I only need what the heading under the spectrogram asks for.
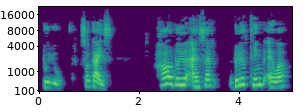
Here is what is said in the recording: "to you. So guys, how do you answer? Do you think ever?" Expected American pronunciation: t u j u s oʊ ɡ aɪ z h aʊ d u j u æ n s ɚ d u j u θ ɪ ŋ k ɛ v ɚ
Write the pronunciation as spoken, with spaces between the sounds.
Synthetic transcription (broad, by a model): t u j u s oʊ ɡ aɪ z h aʊ d u j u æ n s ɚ d u j u t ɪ ŋ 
